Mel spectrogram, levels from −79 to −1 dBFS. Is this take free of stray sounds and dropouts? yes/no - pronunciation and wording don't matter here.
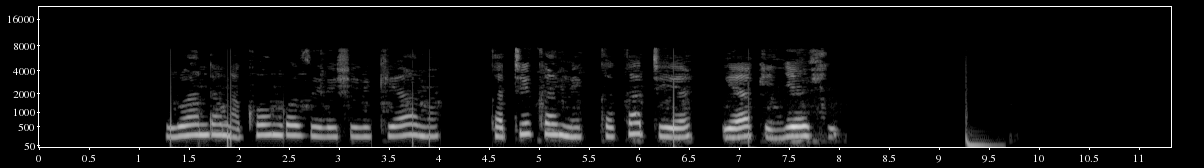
no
